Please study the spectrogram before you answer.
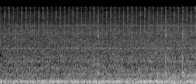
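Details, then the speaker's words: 2020 Hyundai Accent gasoline, after replacing a burnt ignition coil on cylinder 3 for a P0300 misfire and clearing codes: smooth, steady idle with no pops or skips, check engine light gone; misfire fixed. "ayan so stable stable na Nawala yung check engine nawala na yung check engine"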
